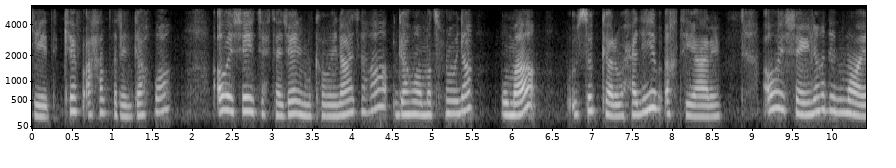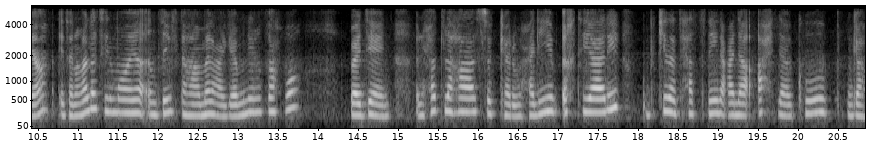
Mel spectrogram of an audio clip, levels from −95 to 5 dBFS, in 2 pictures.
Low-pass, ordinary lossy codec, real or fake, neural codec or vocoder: 5.4 kHz; Opus, 64 kbps; real; none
